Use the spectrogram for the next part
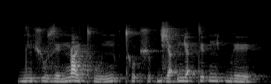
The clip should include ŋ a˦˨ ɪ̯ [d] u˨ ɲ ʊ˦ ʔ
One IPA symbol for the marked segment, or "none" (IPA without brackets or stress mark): tʰ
